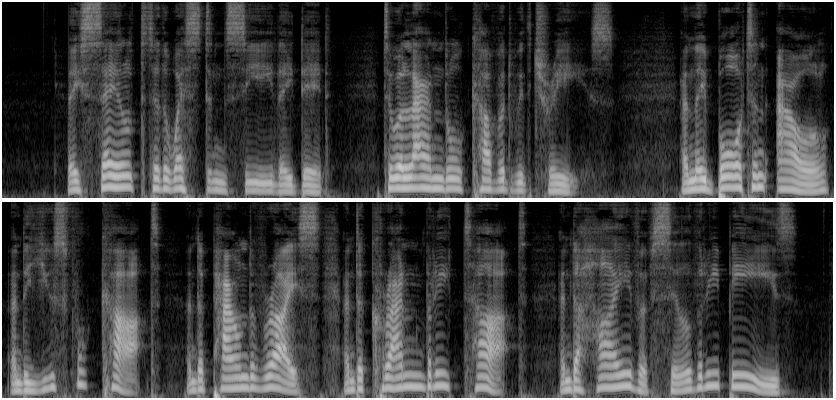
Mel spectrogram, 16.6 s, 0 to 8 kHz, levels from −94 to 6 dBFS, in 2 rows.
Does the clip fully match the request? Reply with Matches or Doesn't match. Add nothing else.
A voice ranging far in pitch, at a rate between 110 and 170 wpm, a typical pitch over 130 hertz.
Matches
